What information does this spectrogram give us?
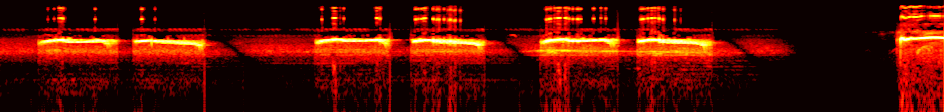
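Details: Montane nightjar (Caprimulgus poliocephalus) song: clear, high whistles given in pairs, each drawn out and falling slightly at the end, with a pair about every three seconds.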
